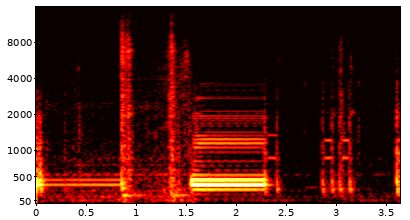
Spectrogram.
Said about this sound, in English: You have to dial 9 first, don't you?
